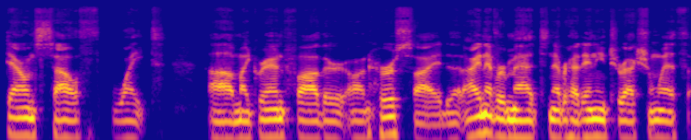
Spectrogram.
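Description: Male host, lowish voice, casual storytelling, lots of ums and uhs. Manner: rambling, many uh and um fillers. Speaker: podcast host. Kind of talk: casual conversation.

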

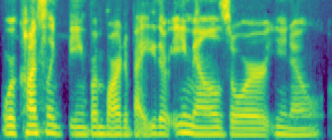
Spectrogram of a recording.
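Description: Woman, very low voice, dry close sound, earnest reflective wellness guest. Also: fairly even intonation, normal speed, creaky, darkish tone, dry recording. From born in the United States, partly raised in Israel. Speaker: health and wellness expert guest. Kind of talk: casual interview chat.

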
